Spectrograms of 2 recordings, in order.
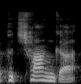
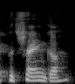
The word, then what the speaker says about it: pachanga: medal giveaway during the pachanga. Am I pronouncing that correctly? Yes. That's going to be terrible. I used to say pachena, but people said yeah.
